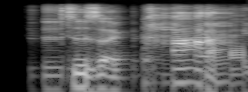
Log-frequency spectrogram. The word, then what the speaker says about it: chi: this is not an x this is a kai it's a greek letter it's not a chi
